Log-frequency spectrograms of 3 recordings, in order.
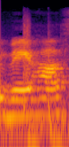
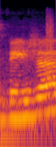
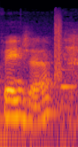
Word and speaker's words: Veja: I want to say Veja so bad, but it's Veja because I was listening to a podcast with Jeff Staples and he was interviewing the founder of this company, and it's pronounced Veja.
